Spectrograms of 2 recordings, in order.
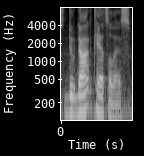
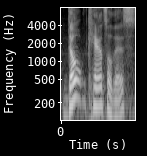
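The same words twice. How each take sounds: First: "not" punched out clearly; stress on NOT. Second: "Don't" said slow and firm; stress on DON'T. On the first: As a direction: split it into "Do not", hit "not". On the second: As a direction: lean hard on "Don't", slowly. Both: Shown as a demonstration.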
